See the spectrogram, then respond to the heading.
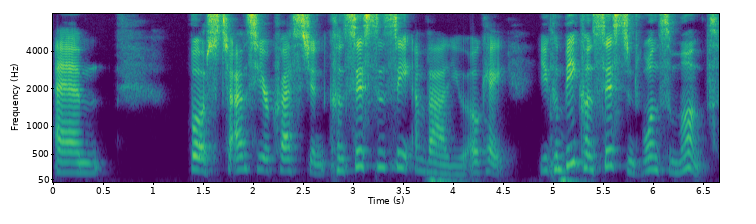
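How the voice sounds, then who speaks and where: On a very clean recording with a silent background, a woman with a fairly high pitch speaks at a moderate pace with very wide pitch swings. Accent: Irish. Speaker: social media expert. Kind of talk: interview. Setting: in-person interview.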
